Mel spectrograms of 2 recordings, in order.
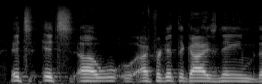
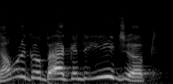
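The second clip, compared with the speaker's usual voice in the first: high-pitched mock whine; put-on grumbling, pitched well up; mock complaining; 8 semitones higher than usual. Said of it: "The people are grumbling and complaining".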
